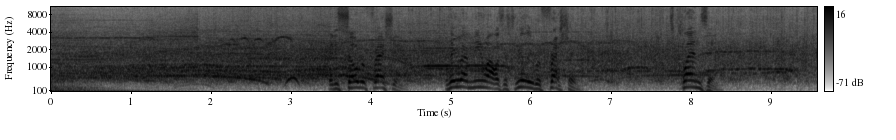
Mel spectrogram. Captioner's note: cheers and applause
